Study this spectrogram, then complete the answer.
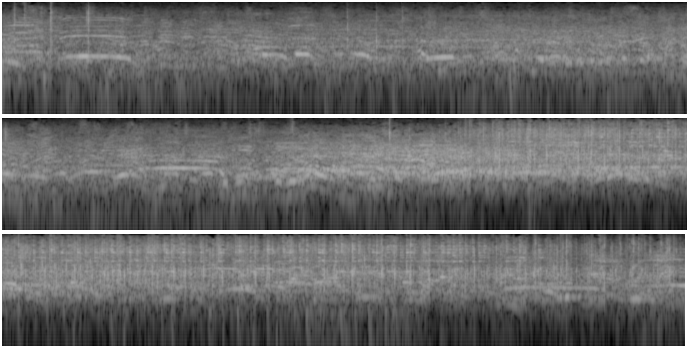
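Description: A large outdoor crowd chatters and cheers from the stands, swelling into a loud roar as a play unfolds.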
